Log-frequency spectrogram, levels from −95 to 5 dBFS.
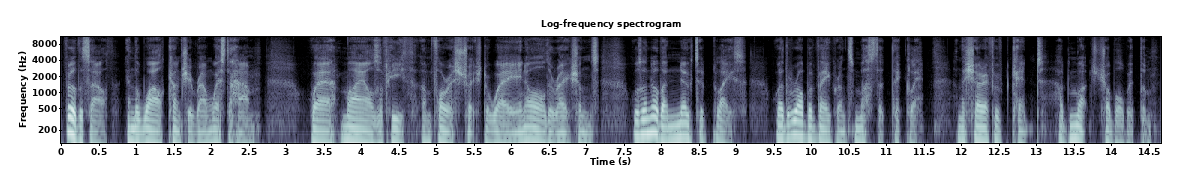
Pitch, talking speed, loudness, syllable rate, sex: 105 Hz, 160 wpm, -21 LUFS, 5.1 syllables/s, male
